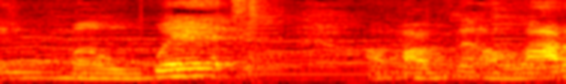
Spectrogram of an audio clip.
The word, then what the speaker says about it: Moët: of people pronounce it my wet way i like saying my way because it makes you feel fancy but the pronunciation is actually mo wet um i've done a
